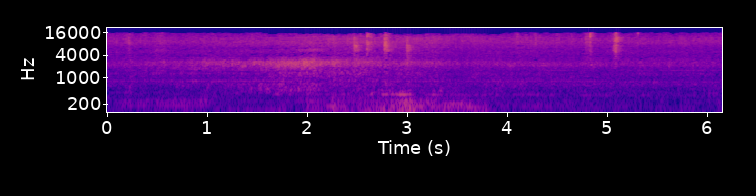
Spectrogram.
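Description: Daihatsu Gran Max van's engine revving as the van creeps forward, rising to a loud low rumble for about two seconds in the middle, then easing back down.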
